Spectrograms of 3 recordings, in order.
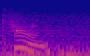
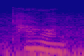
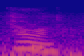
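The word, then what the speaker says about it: Charon: a coin it's just as you described it pronunciation is a little off the name you heard wasn't Karen it was c h a r o n as in Caron the ferryman of the Dead karon who in exchange for the right coin helps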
